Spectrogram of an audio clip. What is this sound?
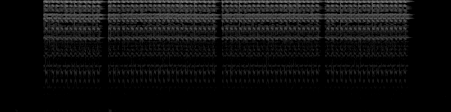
Sound of a data stream scrolling across a movie or TV screen.
communications, stream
